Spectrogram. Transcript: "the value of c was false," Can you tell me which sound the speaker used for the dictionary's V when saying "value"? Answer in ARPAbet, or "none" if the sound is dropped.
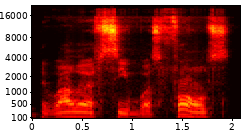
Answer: W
